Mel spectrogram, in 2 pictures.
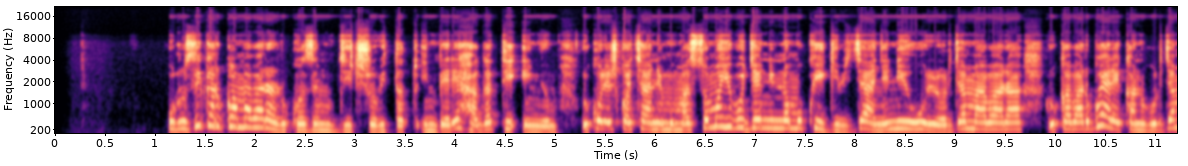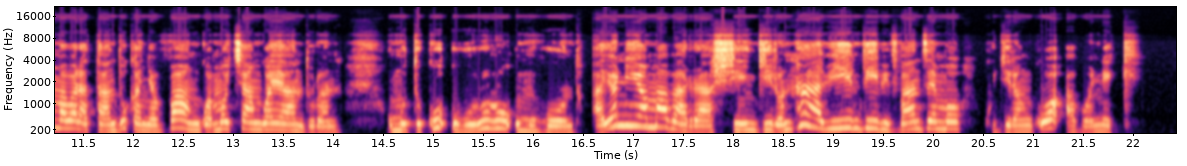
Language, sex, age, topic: Kinyarwanda, female, 18-24, education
